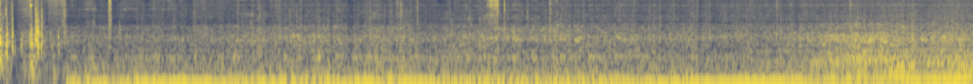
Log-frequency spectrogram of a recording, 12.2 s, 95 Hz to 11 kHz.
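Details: Freshly rebuilt boosted V8 in black truck, after hydrolock from coolant in cylinders five and eight, street shakedown with good oil pressure; deep, strong, steady rumble, no knocks or ticks, healthy.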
